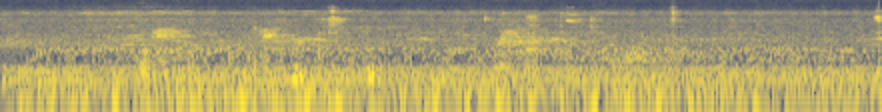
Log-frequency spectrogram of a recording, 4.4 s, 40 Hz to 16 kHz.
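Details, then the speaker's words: Hyundai, 2016 1.2 petrol, idling with check-engine light on and jerking: lumpy uneven idle with irregular stumbles; misfire in cylinders 1–4 on scanner, attributed to shorted spark plugs. "तो दोस्तों आज हम बात करेंगे Hyundai की i10 है और इसमें जो इंजन है वो मिसिंग कर रहा है और इंजन का चेक लाइट भी आ रहा है"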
